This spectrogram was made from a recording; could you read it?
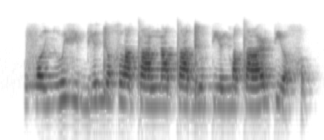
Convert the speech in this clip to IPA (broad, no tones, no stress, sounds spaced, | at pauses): v ɔ ʎ u vʲ ʊ bʲ ʊ d u χ lˠ ə tˤ o ŋʷ ə˞ tˤ ə d u pʲ ə˞ mʲ ʊ tˤ w ə˞ pʲ u χ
